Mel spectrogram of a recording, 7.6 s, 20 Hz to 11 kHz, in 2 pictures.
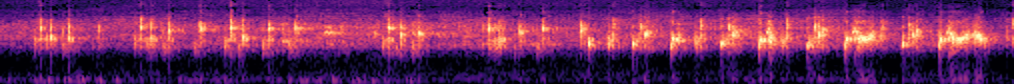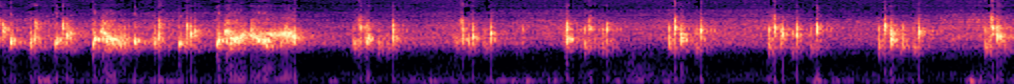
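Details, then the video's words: Bird recorded at a house in Ho Tram in August 2013, producing loud, rapid, continuous chirping, dense bursts of high notes repeated many times a second with brief pauses. "Bird call"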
